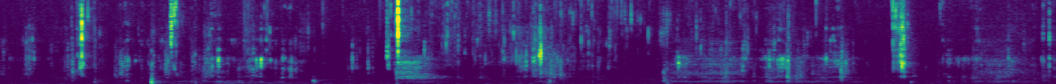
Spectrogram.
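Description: Close-miked mouth sounds of eating a spicy noodle wrap: wet, irregular chewing with sharp smacking clicks, the loudest about a second and a half in, four seconds in and nine seconds in.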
